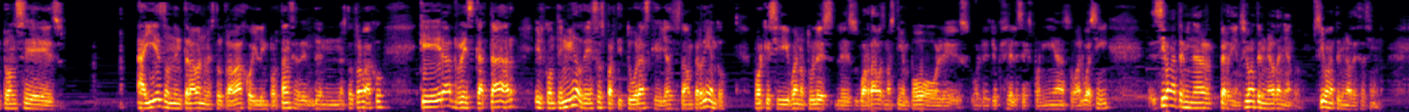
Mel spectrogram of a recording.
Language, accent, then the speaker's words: Spanish; Ecuador; yo, como ecuatoriano, bueno, sabía que yo tenía un patrimonio cultural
